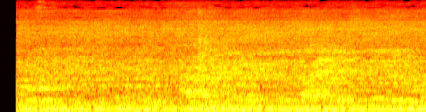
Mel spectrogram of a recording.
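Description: A steady low mechanical hum, like an idling engine, with faint voices in the background.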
